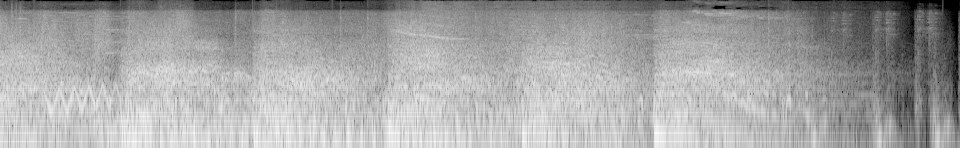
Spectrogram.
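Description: Game battle sounds clash and thud loudly.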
